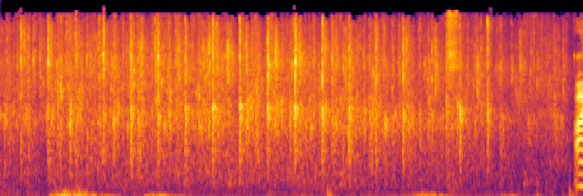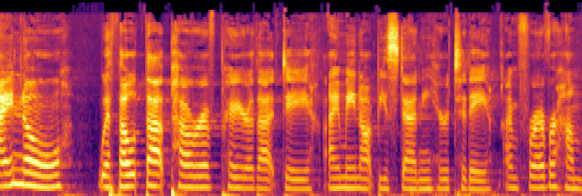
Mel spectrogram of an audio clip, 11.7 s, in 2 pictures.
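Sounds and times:
audience applause: 0:00.0 - 0:05.8
speech: 0:05.8 - 0:11.6.

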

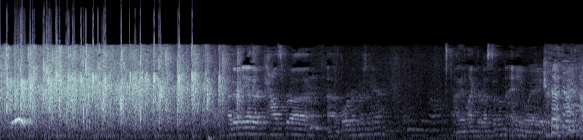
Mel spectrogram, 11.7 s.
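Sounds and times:
audience applause: 0:00.0 - 0:05.1
speech: 0:04.9 - 0:08.5, 0:09.1 - 0:11.6
laughter: 0:10.8 - 0:11.6.

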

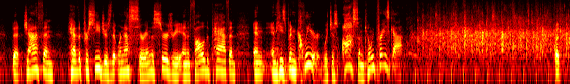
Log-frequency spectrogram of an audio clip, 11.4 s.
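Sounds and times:
speech: 0:00.2 - 0:08.6, 0:11.1 - 0:11.4
audience clapping: 0:08.0 - 0:11.4.

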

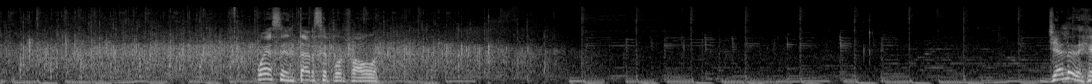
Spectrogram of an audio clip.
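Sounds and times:
audience applause: 0:00.0 - 0:05.8
speech: 0:02.6 - 0:03.9, 0:10.5 - 0:10.9.

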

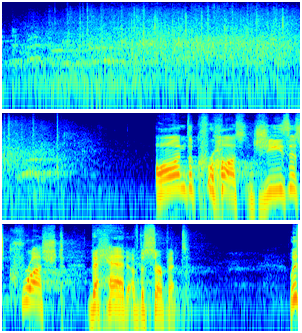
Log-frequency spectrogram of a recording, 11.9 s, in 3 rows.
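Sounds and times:
audience clapping: 0:00.0 - 0:05.3
speech: 0:06.0 - 0:10.5.

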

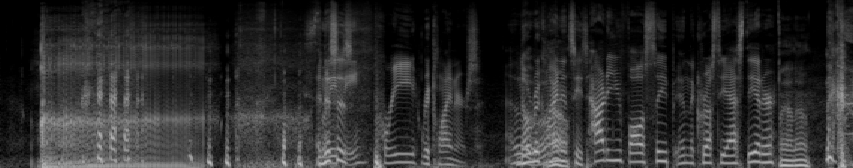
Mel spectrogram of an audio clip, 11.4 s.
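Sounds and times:
voice imitating loud snoring: 0:00.4 - 0:03.5
speech: 0:01.3 - 0:01.9, 0:02.5 - 0:11.3.

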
